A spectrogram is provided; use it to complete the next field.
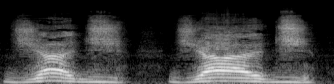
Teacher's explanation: here stays the same you just add voicing for the J this voiced J sound comes at the beginning and at the end of the word judge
